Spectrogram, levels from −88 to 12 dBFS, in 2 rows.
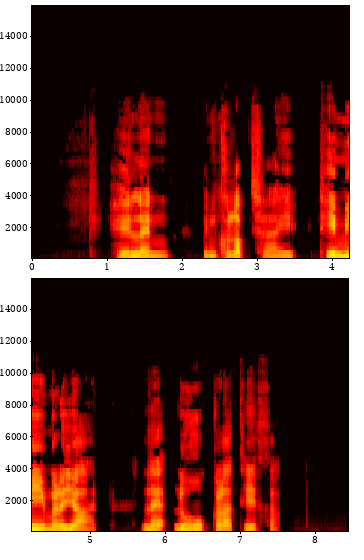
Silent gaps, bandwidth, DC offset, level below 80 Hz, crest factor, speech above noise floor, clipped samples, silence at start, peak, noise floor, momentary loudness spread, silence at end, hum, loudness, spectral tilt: none; 10.5 kHz; under 0.1%; -70 dBFS; 24 dB; 53 dB; under 0.1%; 0.8 s; -4 dBFS; -77 dBFS; 16 LU; 0.95 s; none; -25 LUFS; -5 dB/octave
